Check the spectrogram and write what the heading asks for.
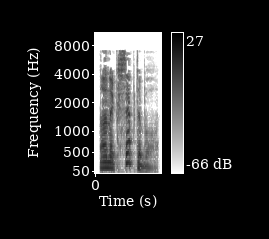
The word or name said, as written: unacceptable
